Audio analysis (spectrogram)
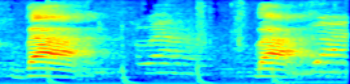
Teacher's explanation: So your upper teeth will touch the lower lips and say van.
